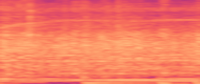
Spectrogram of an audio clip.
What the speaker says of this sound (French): vous allez juste prendre le mixeur, voilà, vous allez le plonger comme ça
